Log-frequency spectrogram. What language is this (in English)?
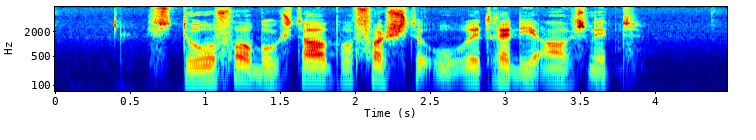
Norwegian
